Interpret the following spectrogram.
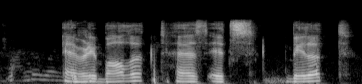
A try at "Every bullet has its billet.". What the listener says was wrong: Good pronunciation.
